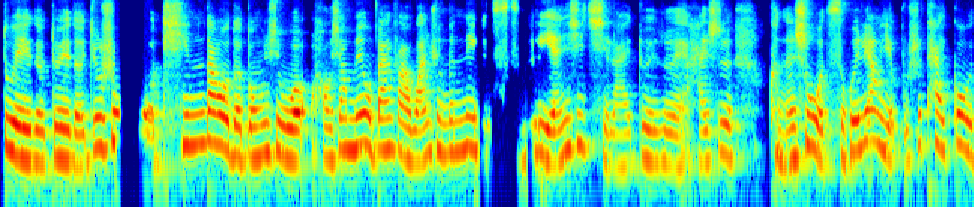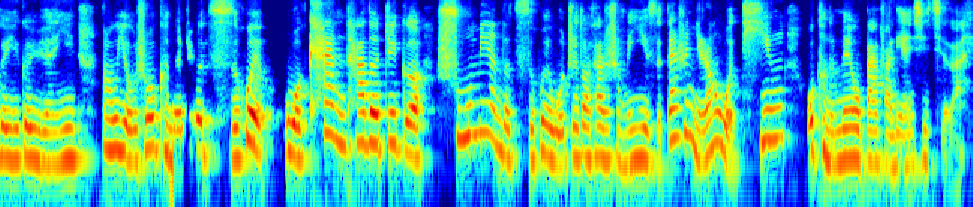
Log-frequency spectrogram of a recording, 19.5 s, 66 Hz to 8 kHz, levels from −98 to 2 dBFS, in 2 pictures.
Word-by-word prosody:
对 225 -6 +7
的 195 -1 0
对 200 +1 +3
的， 180 -2 0
就 260 +7 +2
是 260 +4 +2 0.2
我 280 - -1
听 280 +1 0
到 285 -4 +6
的 215 -2 +3
东 210 +2 +1
西， 235 - -2
我 200 -3 +7
好 210 0 -5
像 255 +5 -1
没 255 +1 +4
有 285 0 +6
办 255 +1 0
法 235 -4 0
完 195 +2 -1
全 240 -1 -2
跟 240 +1 -1
那 260 0 +1
个 220 -3 -19
词 195 0 -4
联 220 0 +1
系 280 +2 -2
起 265 -6 -4
来， 180 -1 -10
对 195 0 -3
对。 185 -3 -4
还 190 -2 -8
是 215 +2 -3 0.3
可 225 - -5
能 195 +1 -1
是 210 - +1
我 255 -7 +4
词 195 +2 -4
汇 245 +5 +3
量 305 0 0
也 215 -5 -1
不 210 -2 -12
是 200 - -6
太 285 -3 -2
够 265 -2 +2
的 215 - +1
一 205 0 -1
个 210 0 +1
原 190 -2 -3
因， 205 0 0 0.2
那 250 - -2
我 250 - +3
有 215 -5 +1
时 200 - -5
候 260 - +4
可 255 -3 -4
能 200 - -2
这 250 +5 0
个 240 - -10
词 235 -4 +3
汇 285 - +7 0.2
我 220 -3 +2
看 335 - -1
它 295 +1 -1
的 290 -1 +7
这 290 +1 -3
个 220 -5 +2
书 330 +1 -2
面 355 -4 -6
的 205 - -2
词 200 0 -4
汇， 225 +3 -2
我 185 -2 -2
知 210 +3 -5
道 215 -1 -2
它 210 +1 -3
是 200 - -2
什 200 -1 -9
么 185 - -8
意 205 0 -1
思。 200 - -10
但 315 +2 -1
是 365 +1 -5
你 245 - -3
让 245 +9 -1
我 - - 0
听， 315 +2 -5 0.2
我 240 - +1
可 235 0 -2
能 185 -3 -3
没 200 - 0
有 205 0 +2
办 195 -1 -5
法 185 -1 -8
联 175 +1 -8
系 190 +2 -6
起 190 +8 -11
来。 285 - -15
220 Hz, 300 characters per minute, -20 LUFS, 200-265 Hz, 0.3 s, 对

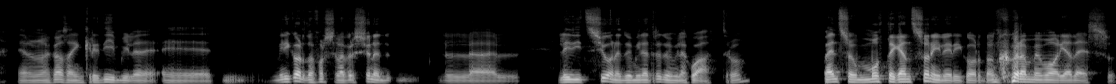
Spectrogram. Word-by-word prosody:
erano 90 +1 -8
una 95 - -5
cosa 110 -2 -2
incredibile 95 -2 -3
e, 85 -3 -8
mhmm, - - -17 0.3
mi - - -5
ricordo 125 -3 +3
forse 120 -2 -6
la 100 - +1
versione 100 0 -1
d 95 - -11 0.4
l 90 - -20 0.5
l 80 -1 -14 0.4
l'edizione 110 +2 +1
2003-2004, 100 -2 -2 0.7
penso 115 0 +3
molte 125 +5 +3
canzoni 125 +1 +4
le 95 -1 0
ricordo 95 +2 -2
ancora 105 +3 +6
a - - -1
memoria 105 -2 +1
adesso. 95 -3 -6
100 Hz, 135 wpm, -23 LUFS, 95-115 Hz, 0.7 s, ancora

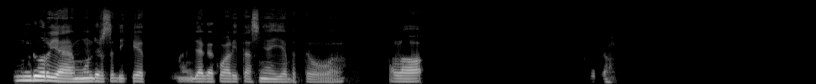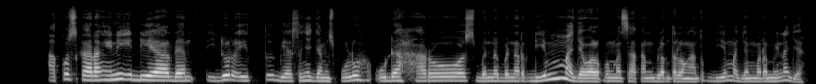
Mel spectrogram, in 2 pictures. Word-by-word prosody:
Mundur 190 +1 +6
ya? 140 -4 +3
Mundur 145 +2 +1
sedikit 140 0 -8 0.3
menjaga 135 - -5
kualitasnya 135 -1 -6
iya 120 -1 -6
betul. 120 0 -12 0.4
Kalau 135 0 -3 1.7
Gitu. - - -21 2.5
Aku 175 +8 -3
sekarang 200 -1 +3
ini 230 +3 +2
ideal 200 -3 +6
dan 175 0 +2
tidur 180 +5 +1
itu 180 +5 -5
biasanya 170 -1 -3
jam 165 -2 -1
10.00 190 +7 -1
udah 175 +2 +1
harus 175 +2 -1
benar-benar 160 -1 -3
diem 175 +9 0 0.2
aja, 155 -4 +1
walaupun 145 +1 +2
misalkan 145 0 -4
belum 145 0 -2
terlalu 140 -1 -1
ngantuk 165 - -12
diem 160 +4 -4
aja, 145 -2 -4
meremin 150 +3 -2
aja. 130 -11 -5
160 Hz, 125 wpm, -21 LUFS, 145-180 Hz, 2.5 s, Mundur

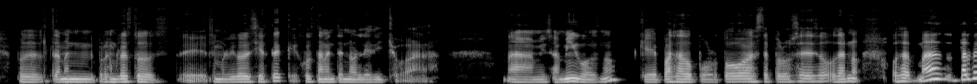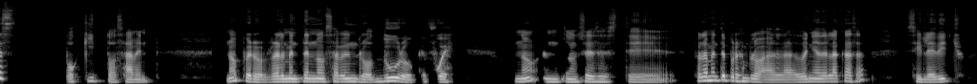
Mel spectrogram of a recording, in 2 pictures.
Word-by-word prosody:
pues 120 +1 -2
también, 120 -2 +2
por 115 - -4
ejemplo, 125 +2 +3
estos, 125 -2 -1
eh, - - -5
se - - -5
me 120 - +1
olvidó 120 +2 +1
decirte 130 +6 0
que - - -12
justamente 120 -2 0
no 115 -1 +1
le 110 0 -2
he - - -4
dicho 115 -1 -7
a - - -10 0.7
a 115 -1 0
mis 115 0 -5
amigos, 120 -3 +3
¿no? 180 - -2 0.2
Que 115 0 -3
he 115 - -1
pasado 125 -1 +2
por 115 0 -6
todo 130 +1 +3
este 125 -1 -3
proceso. 135 +3 -1
O - - -3
sea, 130 - +4
no, 140 0 0 0.3
o 135 - -2
sea, 145 -1 +4
más 245 +2 +8 0.2
tal 225 +2 +6
vez 280 +1 +1 0.4
poquito 150 -8 -6
saben, 115 0 -2 0.7
¿no? 155 +6 +1
Pero 135 -10 +2
realmente, 130 +3 +4
no 135 -1 +4
saben 140 +1 +1
lo 120 -3 +1
duro 130 -2 +3
que - - -10
fue, - - -1 0.6
¿no? 135 +4 0
Entonces, 125 +1 -1
este, 115 -1 -5 0.3
solamente, 185 +3 +4
por 175 - -1
ejemplo, 140 -4 0
a 110 -1 -2
la 110 +1 -3
dueña 130 +4 0
de 135 - +1
la 140 0 +2
casa 150 +10 -2 0.4
sí 130 - -5
le 115 -1 0
he - - 0
dicho, 135 +3 -3
125 Hz, 195 wpm, -22 LUFS, 115-140 Hz, 0.7 s, más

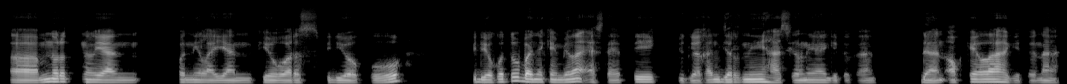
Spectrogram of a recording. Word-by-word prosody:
eee, 100 -1 +4
menurut 130 +3 +3
penilaian 105 -3 +2 0.6
penilaian 95 -3 -2
viewers 95 -1 -2
videoku, 95 - 0 0.7
videoku 110 +1 +1
tuh 170 - +3
banyak 120 -7 +5
yang 110 - +1
bilang 120 +6 +3
estetik 110 +3 -3 0.2
juga 90 -1 -4
kan 105 +4 -1
jernih 115 +2 +3
hasilnya 100 0 -2
gitu 95 -1 -11
kan 90 +1 -10 0.4
dan 95 0 0
okelah 120 +2 +3
gitu. 90 0 -10
Nah, 95 -1 -3
100 Hz, 125 wpm, -25 LUFS, 95-115 Hz, 0.7 s, banyak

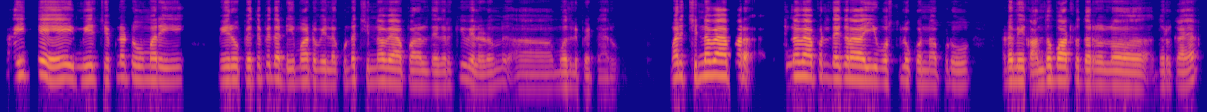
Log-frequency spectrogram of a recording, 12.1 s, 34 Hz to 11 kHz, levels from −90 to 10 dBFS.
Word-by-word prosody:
అయితే, 235 +2 +2 0.4
మీరు 190 0 +1
చెప్పినట్టు 195 +2 -4
మరీ, 175 -1 +1 0.5
మీరు 175 +1 0
పెద్ద, 175 +1 -3
పెద్ద 200 -1 -1
డీమార్టు 165 +1 -2
వెళ్ళకుండా, 155 +4 -7
చిన్న 165 +1 -10
వ్యాపారల 150 -2 -1
దగ్గరికి 135 +6 -9
వెళ్ళడం 130 +3 -6 0.3
ఆహ్, 120 0 -13
మొదలుపెట్టారు. 100 -6 -10 0.6
మరి 215 - +3
చిన్న 210 +3 0
వ్యాపార 220 -1 +6 0.4
చిన్న 390 - -1
వ్యాపారుల 210 -1 +4
దగ్గరా 190 -1 +4 0.2
ఈ - - -1
వస్తువులు 170 +2 -6
కొన్నప్పుడూ, 145 0 -10 0.4
అంటే, 170 - +1
మీకు 170 - -1
అందుబాట్లు 175 +2 +3
ధరల్లో 145 -1 -1 0.4
దొరకాయా? 140 0 -5
170 Hz, 145 wpm, -23 LUFS, 145-190 Hz, 0.6 s, వ్యాపార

